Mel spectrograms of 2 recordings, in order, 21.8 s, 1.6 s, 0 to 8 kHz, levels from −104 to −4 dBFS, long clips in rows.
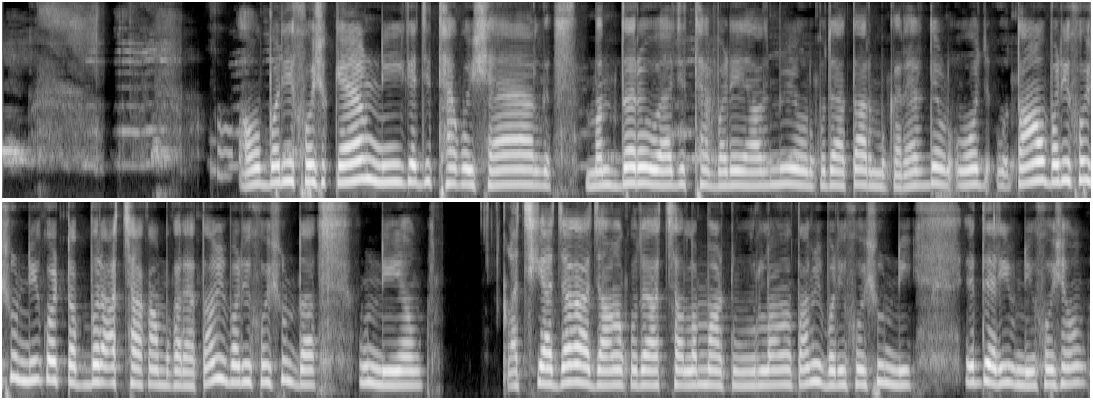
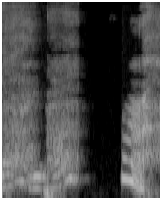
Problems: constant background noise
